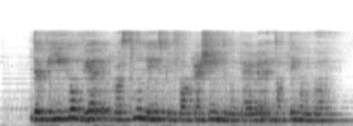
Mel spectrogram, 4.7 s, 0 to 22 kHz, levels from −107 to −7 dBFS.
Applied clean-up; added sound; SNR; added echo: neural separator model SepFormer DNS4.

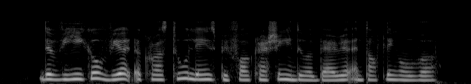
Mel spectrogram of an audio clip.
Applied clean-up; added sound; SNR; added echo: none; none; none; none.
